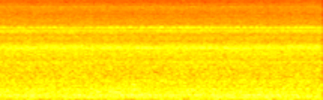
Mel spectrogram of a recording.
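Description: Steady, loud machinery noise of a chiller plant room: a constant hum and hiss with a steady high-pitched whine, unchanging throughout.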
